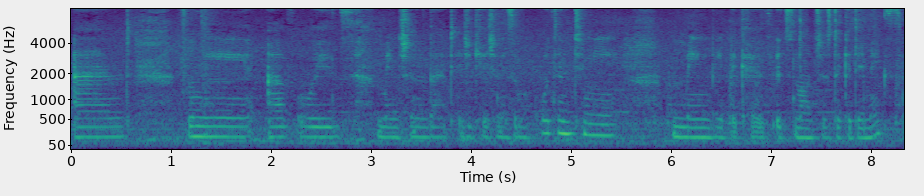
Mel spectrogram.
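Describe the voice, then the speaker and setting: A woman's voice: lowish voice, measured pace, rough recording. Chatty young woman vlogging over music. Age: 20s. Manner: chatty, excited, nervous, with many fillers and restarts. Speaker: vlogger and foundation founder. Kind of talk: casual talk to camera.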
